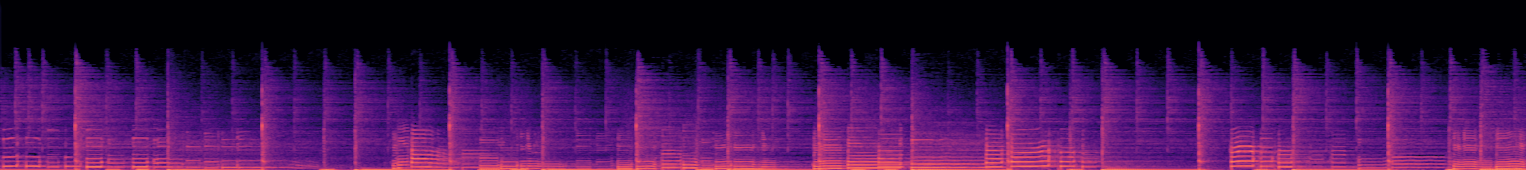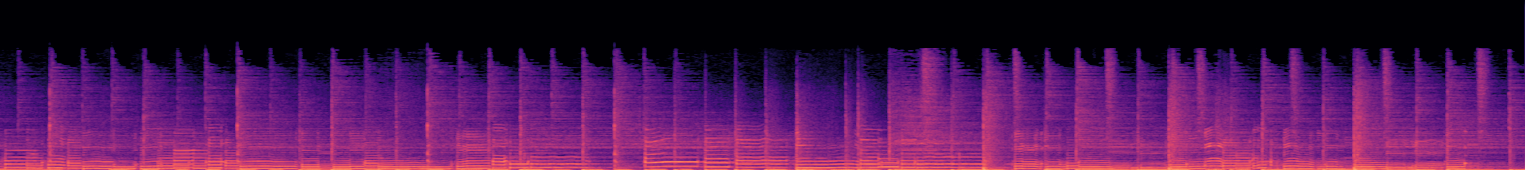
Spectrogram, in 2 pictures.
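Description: Live blues band in an instrumental passage: a Stratocaster-style electric guitar plays a lead line with bent notes over bass and drum kit. The band dips briefly about halfway through, then comes back with a busier beat.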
